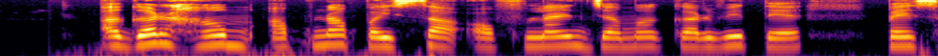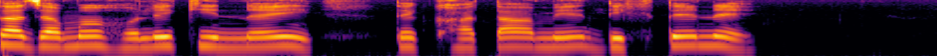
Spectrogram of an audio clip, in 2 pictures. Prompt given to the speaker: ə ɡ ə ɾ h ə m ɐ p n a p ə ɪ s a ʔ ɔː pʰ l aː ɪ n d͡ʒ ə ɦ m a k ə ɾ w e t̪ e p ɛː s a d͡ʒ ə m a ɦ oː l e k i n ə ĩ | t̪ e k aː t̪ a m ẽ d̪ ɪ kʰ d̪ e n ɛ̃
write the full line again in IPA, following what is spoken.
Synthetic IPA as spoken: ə ɡ ə ɾ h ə m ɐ p n a p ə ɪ s a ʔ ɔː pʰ l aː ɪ n d͡ʒ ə m a k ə ɾ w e t̪ e p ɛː s a d͡ʒ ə m a ɦ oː l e k i n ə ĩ | t̪ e kʰ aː t̪ a m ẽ d̪ ɪ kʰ t̪ e n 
